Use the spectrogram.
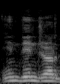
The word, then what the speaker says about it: endangered: وعندي هنا كلمة endangered معناها معرض للخطر او الانقراض. endangered endangered، وشفت حرف الجي جي بعدها ايه اهي نطقناها جي.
